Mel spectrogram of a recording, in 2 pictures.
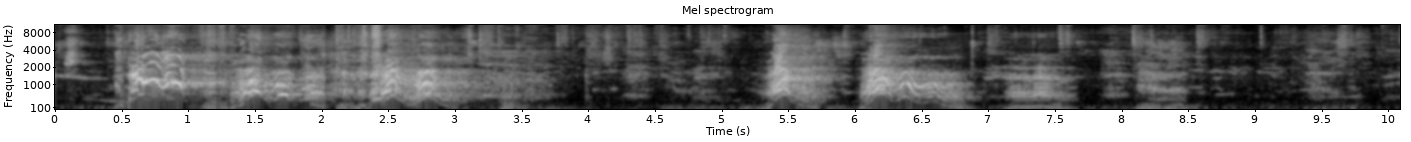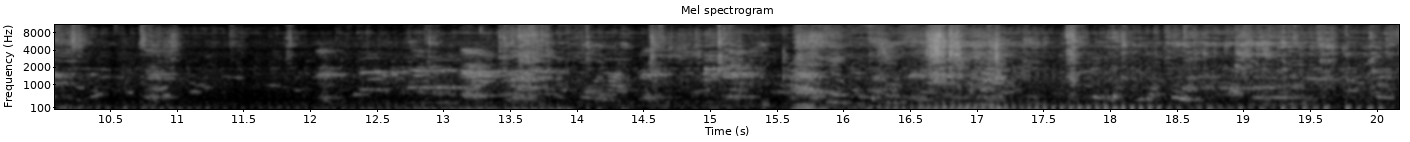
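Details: Dogs fighting outdoors on grass, sharp barks and yips tumbling together in a loud burst for the first seven seconds, then scattered quieter barks with stretches of near silence and low background rumble.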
